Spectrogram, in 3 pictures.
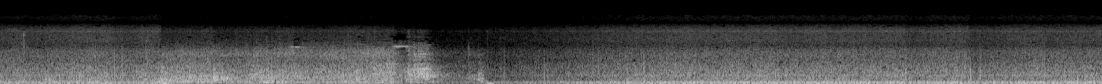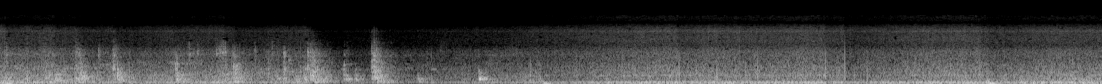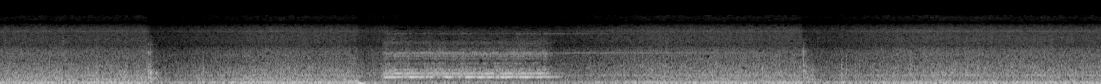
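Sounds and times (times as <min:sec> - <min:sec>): car engine running: 0:00.0 - 0:33.0
film soundtrack hiss and hum: 0:00.0 - 0:33.0
knocks and thumps: 0:11.0 - 0:16.6.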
